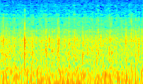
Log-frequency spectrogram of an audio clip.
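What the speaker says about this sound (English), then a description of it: "Started to rain again," Light rain pattering steadily on surfaces at a snowy campsite beside a stream, a soft, continuous patter with scattered drop ticks and no talking.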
